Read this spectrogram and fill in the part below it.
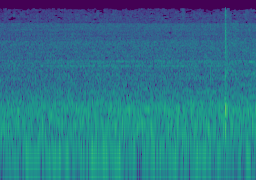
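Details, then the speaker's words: Propane furnace in a new RV, under the refrigerator behind a panel, with uneven heating blamed on poor ductwork. A loud, steady whooshing roar of air with a low hum, no rattles: excessive furnace blower noise. "so that is the furnace noise right there you you hear how Extremely Loud it is"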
